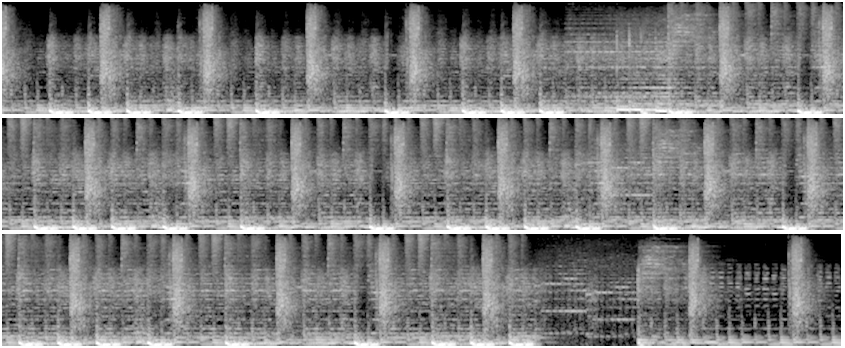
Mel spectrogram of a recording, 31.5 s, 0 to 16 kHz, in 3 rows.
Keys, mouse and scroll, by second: 0.4-0.9 ctrl+scroll down 1, 1.1 typing, 2.8-3.9 ctrl+click, 3.6-4.1 ctrl+drag, 4.4-6.1 drag, 6.5-6.9 ctrl+scroll up 1, 8.4 scroll down 1, 8.5 typing, 10.3 scroll down 1, 12.3-17.6 drag, 14.7 typing, 25.1 shift+p, 25.7 shift+b, 26.1 shift+g, 27.8 shift+g, 28.3 Right, 31.1 click.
